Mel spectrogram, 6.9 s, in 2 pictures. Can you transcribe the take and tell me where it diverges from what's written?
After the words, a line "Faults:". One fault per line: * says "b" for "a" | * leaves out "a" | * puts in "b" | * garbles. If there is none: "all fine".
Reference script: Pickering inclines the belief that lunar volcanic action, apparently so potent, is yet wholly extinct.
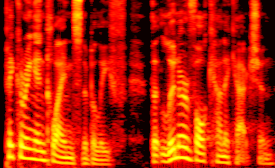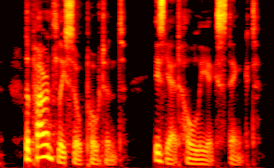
Pickering inclines the belief that lunar volcanic action, apparently so potent, is yet wholly extinct.
Faults:
all fine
